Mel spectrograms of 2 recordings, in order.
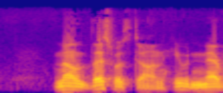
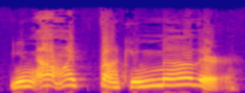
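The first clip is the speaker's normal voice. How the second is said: high, slow furious retort; snapping back; 13 semitones higher, 5 dB louder, slower than usual. Acted. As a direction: shoot it back angrily. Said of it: "he shot back".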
